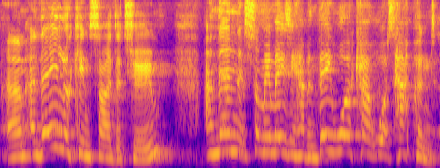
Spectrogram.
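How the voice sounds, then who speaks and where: A woman with a high voice leads a children's talk, speaking fast. She tells the story in a lively, playful way and asks the children questions.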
